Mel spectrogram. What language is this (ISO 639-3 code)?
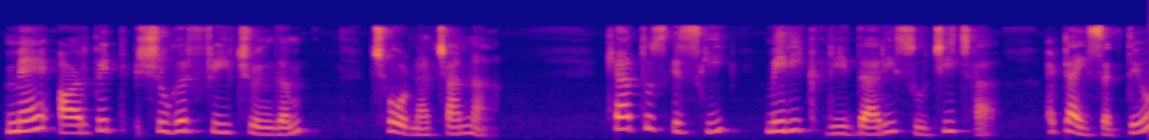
doi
